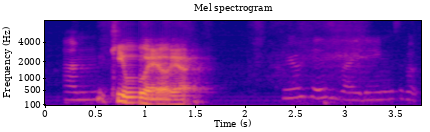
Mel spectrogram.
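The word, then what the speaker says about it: Kiwew: How do you pronounce the podcast, David? Oh, Kiwale. Kiwale, yeah.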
